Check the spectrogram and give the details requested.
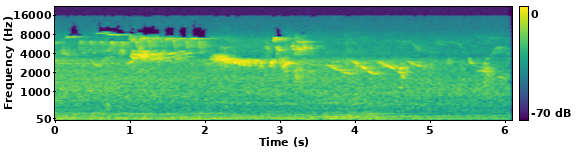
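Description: High-pitched bird chirps and short downward-gliding calls over a steady low outdoor rumble.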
